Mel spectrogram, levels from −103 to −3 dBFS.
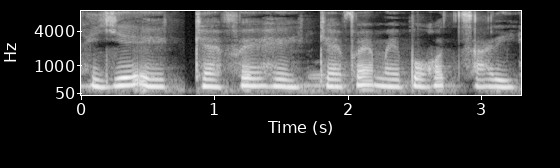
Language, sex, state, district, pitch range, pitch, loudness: Hindi, female, Madhya Pradesh, Bhopal, 210-235 Hz, 220 Hz, -16 LUFS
